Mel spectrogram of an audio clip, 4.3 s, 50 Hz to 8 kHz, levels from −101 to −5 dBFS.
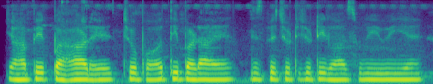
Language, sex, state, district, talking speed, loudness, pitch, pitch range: Hindi, female, Uttar Pradesh, Lalitpur, 235 wpm, -19 LUFS, 165 Hz, 165-175 Hz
